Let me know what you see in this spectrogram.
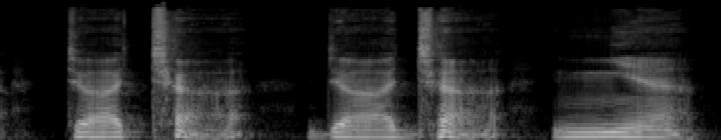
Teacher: ನಾಲಿಗೆ ಅಲ್ಲೇ ಟಚ್ ಆಗಿರಬೇಕು ಆ 5 ಅಕ್ಷರಗಳನ್ನು ಹೇಳುವಾಗ. ತಾಲವ್ಯದಲ್ಲಿ ಬಂದಾಗ ಚ ಛ ಜ ಝ ಞ, ನಾಲಿಗೆ ಮೇಲಕ್ಕೆ ಹೋಯಿತು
